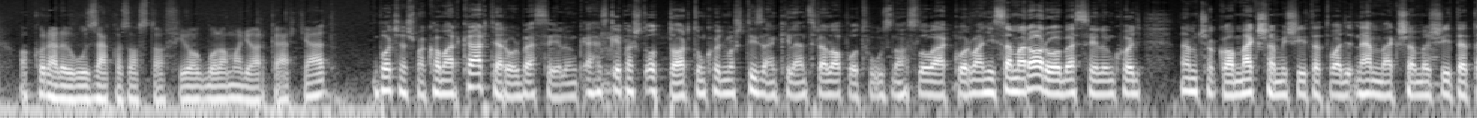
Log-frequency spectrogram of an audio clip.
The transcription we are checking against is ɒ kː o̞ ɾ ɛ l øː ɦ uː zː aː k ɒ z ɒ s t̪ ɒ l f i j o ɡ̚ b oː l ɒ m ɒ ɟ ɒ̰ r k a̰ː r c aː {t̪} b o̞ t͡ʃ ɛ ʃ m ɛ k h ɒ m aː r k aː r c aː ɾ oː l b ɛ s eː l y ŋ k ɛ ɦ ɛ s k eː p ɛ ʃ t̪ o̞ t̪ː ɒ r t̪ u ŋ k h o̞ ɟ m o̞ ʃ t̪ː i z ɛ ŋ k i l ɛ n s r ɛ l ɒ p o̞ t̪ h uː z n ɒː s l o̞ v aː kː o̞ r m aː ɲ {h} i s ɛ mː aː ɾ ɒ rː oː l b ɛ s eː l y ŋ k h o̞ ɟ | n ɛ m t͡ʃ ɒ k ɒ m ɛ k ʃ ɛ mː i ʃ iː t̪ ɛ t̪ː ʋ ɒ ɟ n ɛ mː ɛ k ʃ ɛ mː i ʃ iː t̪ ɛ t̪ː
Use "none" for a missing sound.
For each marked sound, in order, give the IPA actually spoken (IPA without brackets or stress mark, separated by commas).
t̪, h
